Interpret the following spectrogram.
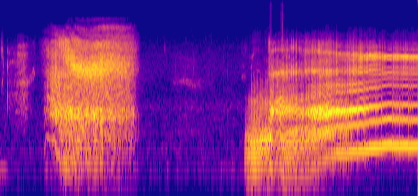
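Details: Cat producing a loud breathy hiss, then after a silence a long, harsh wailing meow that rises in pitch.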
